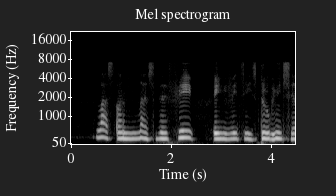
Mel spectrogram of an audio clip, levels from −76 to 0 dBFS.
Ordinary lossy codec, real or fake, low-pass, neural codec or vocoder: none; fake; 7.2 kHz; codec, 16 kHz in and 24 kHz out, 0.4 kbps, LongCat-Audio-Codec, four codebook decoder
